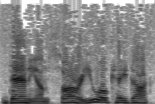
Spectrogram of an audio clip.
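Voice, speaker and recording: A man's voice: on the high side, normal speed, a bit bright, dull audio, voice pushed up, natural voice. A man voicing a tense, volatile father in an audiobook, speaking with insistent control. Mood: remorseful. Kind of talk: audiobook character acting.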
